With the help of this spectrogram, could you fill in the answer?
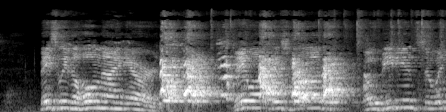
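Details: Luna, a five-month-old German Shepherd at a dog trainer in Columbus, Georgia, gives a drawn-out whining cry that slides downward, then a string of harsh, rapid yelping barks in uneven bursts over about four seconds.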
